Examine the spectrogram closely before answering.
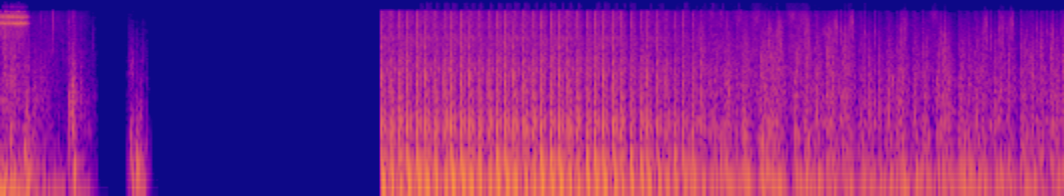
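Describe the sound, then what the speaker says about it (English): Robots firing guns in a sustained, rapid automatic burst after a couple of brief clipped shots and a moment of silence, loud and dense, rattling on without pause. "They're firing with everything they've got."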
